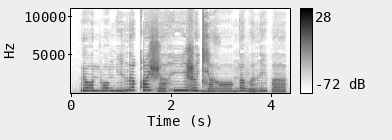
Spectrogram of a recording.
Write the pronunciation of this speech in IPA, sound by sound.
ɾʲɔː˨nʲβɔ˨ŋ i˨rə˦ qʼɛ˦ʃɐ˨hiː˦ ʐə˦d͡ʑɐ˨ɣɔː˨ ŋɐ˦və˨ri˦pɐː˨

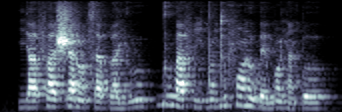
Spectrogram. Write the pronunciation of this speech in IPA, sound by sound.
ja˨fa˧ʃa˧ɾɔ̃˨ sa˨ba˨ju˨˦ | ɡu˦wa˧fi˨dɔ̃˧ du˦fɔ̃˦ɾo˦˨ wɛ˨wɔ̃˧jã˨k͡po˧

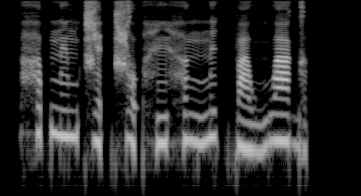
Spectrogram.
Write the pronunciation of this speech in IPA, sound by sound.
hə˦p̚ n̪ĩ˧mt͡ɕe˨t̚ ɕo˦ʔhĩ˧hə˥˧ŋ n̪i˦k̚pa˨˩wŋwa˦ɡə˨k̚

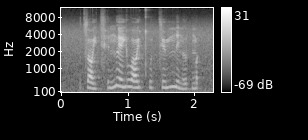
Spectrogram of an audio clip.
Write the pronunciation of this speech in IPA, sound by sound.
t͡sɔː˨˩jt͡sʰɪ˨˥ŋle˨˧jwɔː˨˧j kʷʰɐ˨t̚syː˨˧m n̪iː˨˩nlʊ˨k̚mɐ˨˥k̚

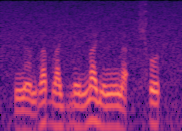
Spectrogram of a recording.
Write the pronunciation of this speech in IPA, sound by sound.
n̪ã˨˩ ba˦ba˧jbwe˧ ma˥˧jẽ˧ŋn̪a˨ʔ t͡ɕʰɔ̃˦t̚

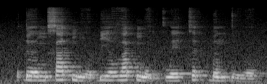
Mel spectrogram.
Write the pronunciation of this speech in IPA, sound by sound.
ɗəː˧ŋxa˦˥t̚ŋi̤˨˩ə̯ ɓi˧ə̯va˦˥k̚ ŋə̤˨˩jkwe˧ kə˦˥t̚ ɓə˧mɗɨ̤˨˩ə̯

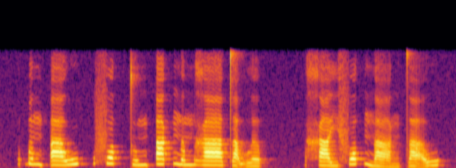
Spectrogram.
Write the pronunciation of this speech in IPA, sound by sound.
ɓə˧mʔa˨˦w | fɔ˦˥t̚t̪u˨˦mʔa˦˥k̚nə˧m ɣaː˧t̪a̰˧˨wlə˨˩p̚ | xa˨˩jfɔ˦˥t̚ naː˧˩ŋt̪a̰˧˥w

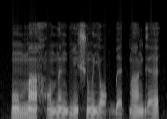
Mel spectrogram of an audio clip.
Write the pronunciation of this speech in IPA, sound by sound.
ũ˦mã˦˨ hɔ̃˨˦nɛ̃˦˨ɡ͡bĩ˨˦ ʃũ˧jɔ˨ɡ͡bɛ˧k͡pã˧ ɡɛ˧

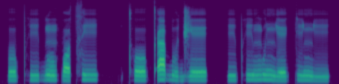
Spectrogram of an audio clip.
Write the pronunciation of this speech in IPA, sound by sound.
ʊ˨ pʰi˨ɓũ˨pɔ˨t͡si˦ | tʰoː˨kʼa˦ ɓu˨d͡ʒeː˦ | i˨pʰi˦mu˦ ɲeː˨ki˦ɲi˨

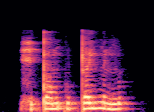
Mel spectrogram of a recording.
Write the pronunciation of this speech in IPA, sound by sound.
hɪ˨k̚t̪ɔː˧mkʷɐ˨p̚ t̪ɐ˥jŋɵ˨˧nŋʊ˥k̚

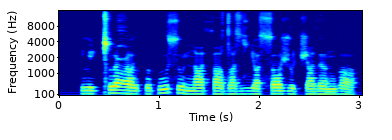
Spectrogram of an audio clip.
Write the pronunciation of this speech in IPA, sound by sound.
liǀʊʕɒl pʊpusu nɑθʊdˤuz ʎɒsɔʒʊ t͡ʃɑðʌŋɡɒ

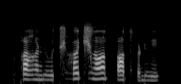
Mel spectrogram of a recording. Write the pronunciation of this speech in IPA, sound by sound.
qɪʁə̃ɖʱut͡ʃhʌt͡ʃ zɑ̃t͡sʼɑt͡sʼʊɖʱi

